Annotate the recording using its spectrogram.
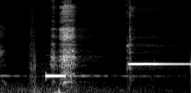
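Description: Anime soundtrack effect: a steady high-pitched tone starts about one and a half seconds in and holds, over a faint low hum. Before it comes a brief breathy sound.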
